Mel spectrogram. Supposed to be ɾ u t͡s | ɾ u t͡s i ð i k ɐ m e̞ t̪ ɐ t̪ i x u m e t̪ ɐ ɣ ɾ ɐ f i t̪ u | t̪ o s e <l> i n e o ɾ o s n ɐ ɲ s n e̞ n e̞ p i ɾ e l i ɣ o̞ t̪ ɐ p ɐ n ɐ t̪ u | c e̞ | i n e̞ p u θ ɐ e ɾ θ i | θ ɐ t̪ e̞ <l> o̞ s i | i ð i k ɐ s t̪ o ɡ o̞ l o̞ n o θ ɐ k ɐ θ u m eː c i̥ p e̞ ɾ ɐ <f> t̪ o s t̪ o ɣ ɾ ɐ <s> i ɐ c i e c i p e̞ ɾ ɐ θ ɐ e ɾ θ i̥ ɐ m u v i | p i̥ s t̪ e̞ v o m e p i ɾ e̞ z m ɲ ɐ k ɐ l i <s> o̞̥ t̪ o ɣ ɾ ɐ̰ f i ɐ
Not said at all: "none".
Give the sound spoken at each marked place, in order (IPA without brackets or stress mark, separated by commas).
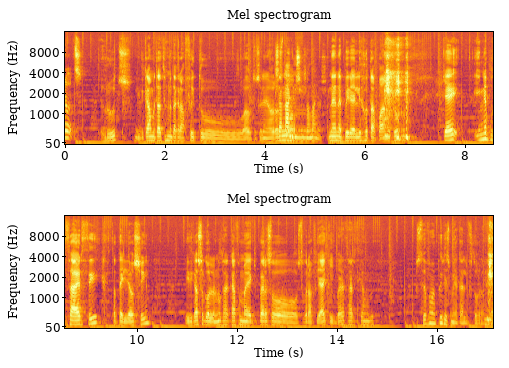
l, ʎ, s, f, f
